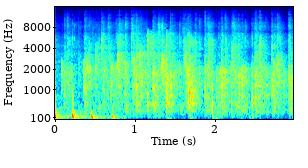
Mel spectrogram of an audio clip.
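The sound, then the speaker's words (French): A single person applauds alone, a steady run of many sharp, separate handclaps with no crowd joining in. “I feel very lonely in my applause.”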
